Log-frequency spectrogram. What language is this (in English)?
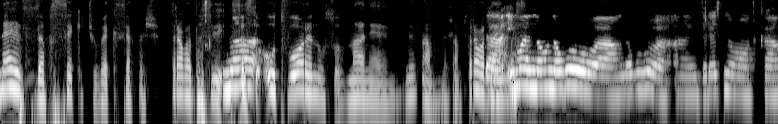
Bulgarian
